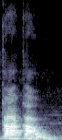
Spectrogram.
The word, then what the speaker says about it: kakao: You see, you pronounce C, we pronounce K. So ours is kakao.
